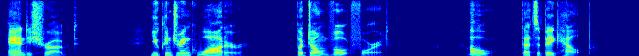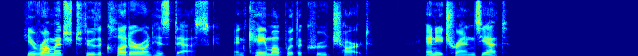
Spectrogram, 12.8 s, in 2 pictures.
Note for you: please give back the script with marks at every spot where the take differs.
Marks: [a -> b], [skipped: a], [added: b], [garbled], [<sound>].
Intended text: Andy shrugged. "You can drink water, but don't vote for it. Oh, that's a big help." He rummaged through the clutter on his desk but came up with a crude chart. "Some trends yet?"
Andy shrugged. "You can drink water, but don't vote for it. Oh, that's a big help." He rummaged through the clutter on his desk [but -> and] came up with a crude chart. ["Some -> Any] trends yet?"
